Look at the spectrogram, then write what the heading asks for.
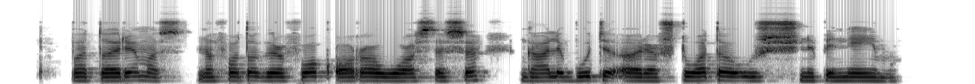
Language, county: Lithuanian, Kaunas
